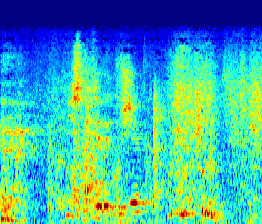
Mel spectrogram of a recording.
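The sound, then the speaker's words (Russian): A door in a home being pushed shut. It makes a soft wooden sliding and rubbing sound under a person talking steadily. “Сейчас дверь прикрою.”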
